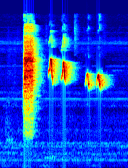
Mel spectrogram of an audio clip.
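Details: Ashy drongo lure song: a harsh broadband rasp, then two whistled notes and two lower short whistles in quick sequence.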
